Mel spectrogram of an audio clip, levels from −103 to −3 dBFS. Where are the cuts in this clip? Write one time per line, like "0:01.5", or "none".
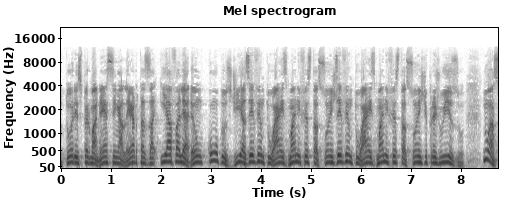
0:03.2
0:05.5

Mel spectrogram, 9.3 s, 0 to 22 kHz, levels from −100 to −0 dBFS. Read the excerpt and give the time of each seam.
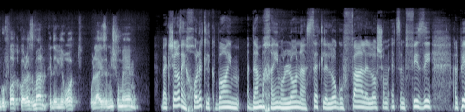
0:03.6

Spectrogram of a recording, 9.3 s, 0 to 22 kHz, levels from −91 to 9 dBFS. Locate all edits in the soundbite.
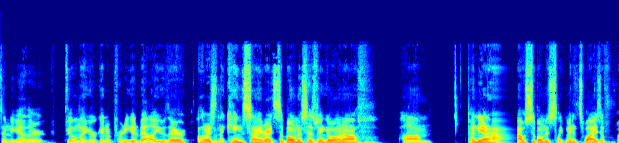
0:02.9
0:06.9

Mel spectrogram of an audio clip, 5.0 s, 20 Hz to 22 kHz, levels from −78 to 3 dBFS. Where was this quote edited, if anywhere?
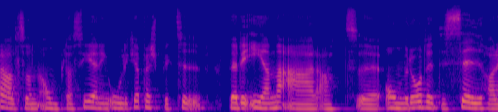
0:01.1
0:02.2

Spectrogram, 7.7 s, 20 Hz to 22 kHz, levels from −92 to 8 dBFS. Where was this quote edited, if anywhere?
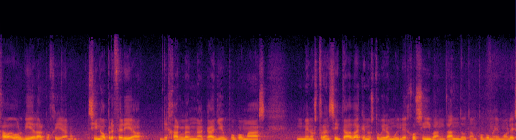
0:01.2

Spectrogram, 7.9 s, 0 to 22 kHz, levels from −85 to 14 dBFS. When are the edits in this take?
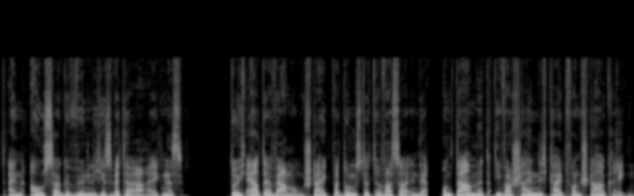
0:03.1
0:04.2
0:05.3
0:06.1

